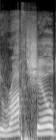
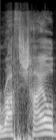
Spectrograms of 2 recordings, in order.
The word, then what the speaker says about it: Rothschild: italic buter in' questioned the authenticity of the roth shield or Rothschild depending on how you want to pronounce it banking Empire after rumors emerged of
